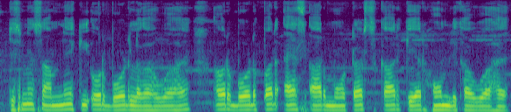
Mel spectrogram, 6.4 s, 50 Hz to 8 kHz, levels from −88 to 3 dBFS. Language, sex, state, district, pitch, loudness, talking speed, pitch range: Hindi, male, Uttar Pradesh, Lalitpur, 120 Hz, -14 LUFS, 180 wpm, 110-125 Hz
